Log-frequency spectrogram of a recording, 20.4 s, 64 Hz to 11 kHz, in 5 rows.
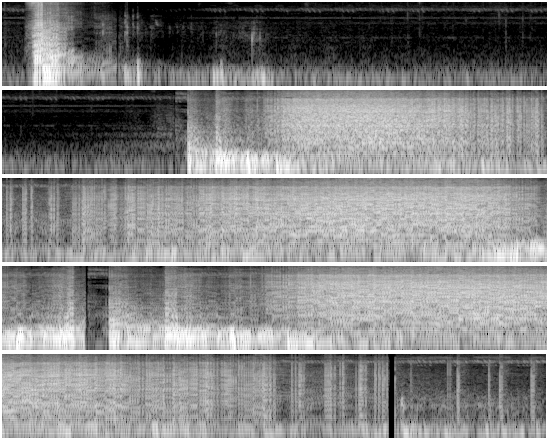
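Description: A 5-inch aerial shell firework (sky shot) fires with one sharp, loud bang just after its fuse is lit. About five seconds later the shell bursts and a loud, dense crackle follows for several seconds. It cuts out briefly about halfway through, then carries on and tails off near the end.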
